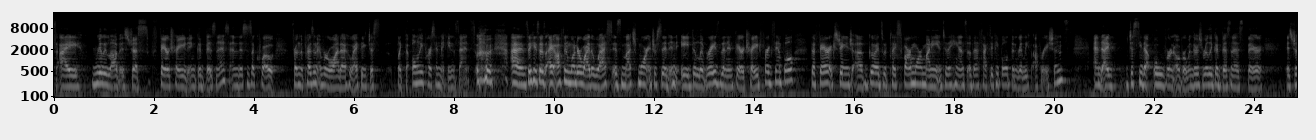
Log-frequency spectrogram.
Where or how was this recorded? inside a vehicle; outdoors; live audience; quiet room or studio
live audience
